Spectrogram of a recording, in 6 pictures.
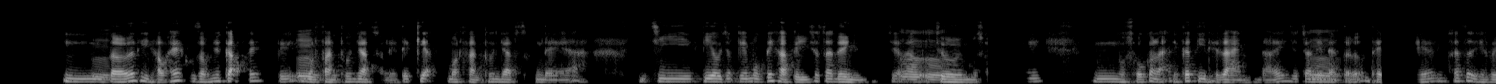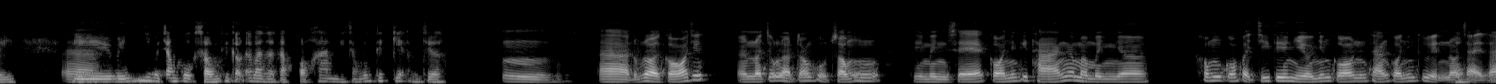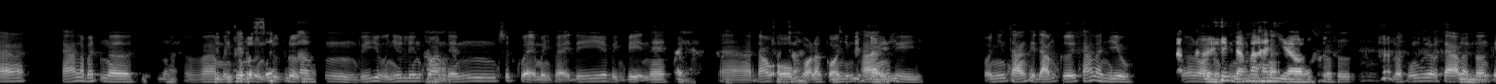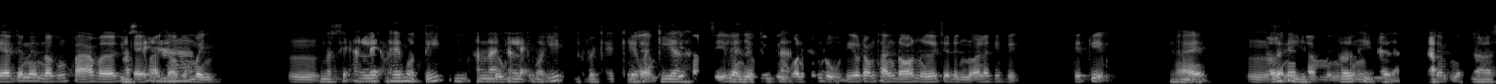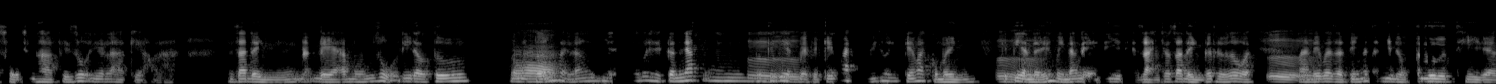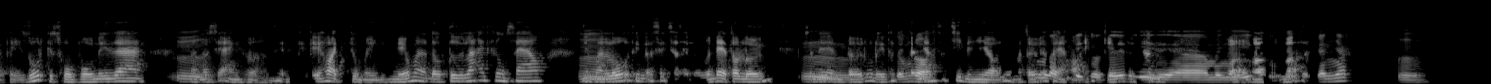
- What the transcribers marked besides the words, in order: laughing while speaking: "Đám cười, đám ma nhiều"; laughing while speaking: "cũng"; laugh; other background noise; unintelligible speech; tapping
- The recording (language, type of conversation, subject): Vietnamese, unstructured, Bạn có kế hoạch tài chính cho tương lai không?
